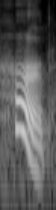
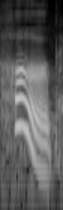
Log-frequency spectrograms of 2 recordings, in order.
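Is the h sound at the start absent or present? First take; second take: present; present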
